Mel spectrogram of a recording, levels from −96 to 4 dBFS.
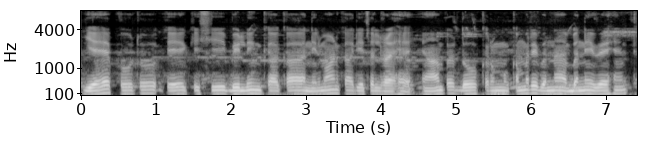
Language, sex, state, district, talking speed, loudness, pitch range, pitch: Hindi, male, Rajasthan, Bikaner, 170 wpm, -17 LUFS, 105-115 Hz, 110 Hz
